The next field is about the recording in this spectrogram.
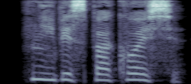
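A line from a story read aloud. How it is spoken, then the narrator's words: Sigh. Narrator (Russian): вздохнула Хильда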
